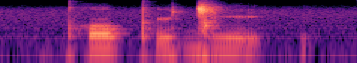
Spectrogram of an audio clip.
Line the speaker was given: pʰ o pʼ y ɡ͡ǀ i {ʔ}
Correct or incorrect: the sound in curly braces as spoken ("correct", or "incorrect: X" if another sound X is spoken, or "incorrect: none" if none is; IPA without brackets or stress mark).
correct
